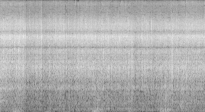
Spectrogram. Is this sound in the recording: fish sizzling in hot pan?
yes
